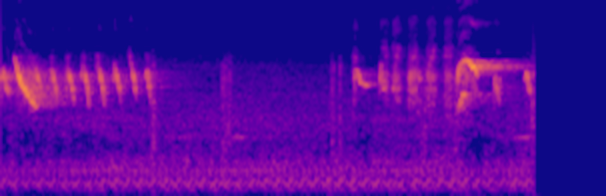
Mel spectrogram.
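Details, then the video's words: Greater green leafbird in crewet chatter: a fast series of about eight buzzy repeated notes, a short gap, then a loud burst of chattering whistles ending suddenly into silence, with a low hum throughout. "burung cucak ijo crewet"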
